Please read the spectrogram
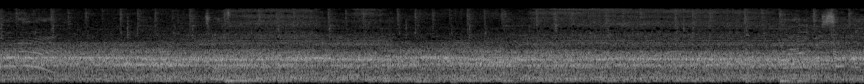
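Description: Handheld hair dryer running steadily: a constant whine over the rush of blown air.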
